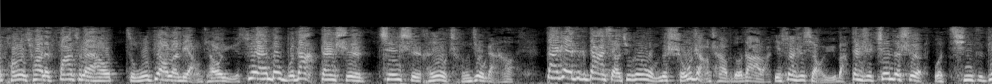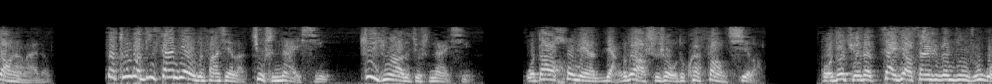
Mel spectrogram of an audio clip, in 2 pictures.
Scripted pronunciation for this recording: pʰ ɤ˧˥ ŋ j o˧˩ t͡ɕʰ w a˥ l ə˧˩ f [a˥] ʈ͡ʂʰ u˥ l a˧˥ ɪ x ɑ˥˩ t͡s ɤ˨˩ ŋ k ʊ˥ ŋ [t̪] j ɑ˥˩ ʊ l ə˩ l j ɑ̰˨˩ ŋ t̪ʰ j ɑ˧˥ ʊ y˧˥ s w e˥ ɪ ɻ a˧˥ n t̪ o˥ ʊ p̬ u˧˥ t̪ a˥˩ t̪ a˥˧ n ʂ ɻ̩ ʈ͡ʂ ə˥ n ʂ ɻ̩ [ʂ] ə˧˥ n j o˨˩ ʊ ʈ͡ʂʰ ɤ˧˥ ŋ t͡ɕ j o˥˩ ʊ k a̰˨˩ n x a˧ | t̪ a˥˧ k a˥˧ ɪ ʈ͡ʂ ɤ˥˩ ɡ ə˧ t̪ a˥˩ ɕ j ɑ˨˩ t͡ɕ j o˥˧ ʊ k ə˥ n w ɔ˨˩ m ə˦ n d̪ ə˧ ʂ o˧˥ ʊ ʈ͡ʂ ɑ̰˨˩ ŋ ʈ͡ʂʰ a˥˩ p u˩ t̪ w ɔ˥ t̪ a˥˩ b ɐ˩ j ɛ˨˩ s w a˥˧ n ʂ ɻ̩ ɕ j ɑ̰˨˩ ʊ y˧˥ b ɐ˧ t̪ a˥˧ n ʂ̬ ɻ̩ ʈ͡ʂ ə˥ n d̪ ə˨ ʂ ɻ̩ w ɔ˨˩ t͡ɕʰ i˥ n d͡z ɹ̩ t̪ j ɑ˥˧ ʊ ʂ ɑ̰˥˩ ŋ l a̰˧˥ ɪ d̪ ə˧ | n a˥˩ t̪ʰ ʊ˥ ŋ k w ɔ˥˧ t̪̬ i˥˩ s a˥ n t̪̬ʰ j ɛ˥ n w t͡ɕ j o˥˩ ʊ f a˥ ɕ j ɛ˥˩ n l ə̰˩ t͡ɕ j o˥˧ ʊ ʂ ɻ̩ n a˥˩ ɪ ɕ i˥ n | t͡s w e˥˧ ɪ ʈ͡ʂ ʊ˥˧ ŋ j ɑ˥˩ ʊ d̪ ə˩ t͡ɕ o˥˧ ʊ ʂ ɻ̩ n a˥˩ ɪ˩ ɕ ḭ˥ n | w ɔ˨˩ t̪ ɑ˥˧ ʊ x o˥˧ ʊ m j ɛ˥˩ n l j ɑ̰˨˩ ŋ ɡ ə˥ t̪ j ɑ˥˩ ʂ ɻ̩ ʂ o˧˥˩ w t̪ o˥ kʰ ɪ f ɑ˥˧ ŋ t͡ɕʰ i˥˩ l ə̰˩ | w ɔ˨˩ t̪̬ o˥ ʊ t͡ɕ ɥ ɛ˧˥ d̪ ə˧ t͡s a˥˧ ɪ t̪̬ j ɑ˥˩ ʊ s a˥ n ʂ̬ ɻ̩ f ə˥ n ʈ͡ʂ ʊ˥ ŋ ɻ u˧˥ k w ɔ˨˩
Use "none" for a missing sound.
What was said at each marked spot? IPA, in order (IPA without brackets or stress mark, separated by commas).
a˥, t̪, x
